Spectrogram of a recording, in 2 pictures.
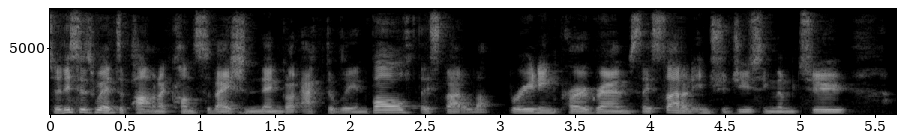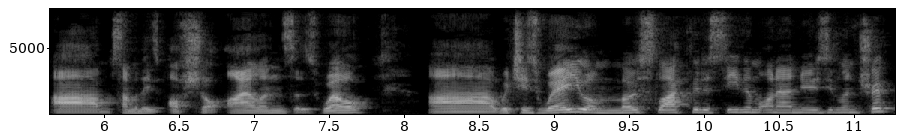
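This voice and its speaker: A man with an Australian accent at a medium pitch, ordinary pitch variation, and a very fast pace. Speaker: nature expedition leader. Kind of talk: webinar presentation.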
